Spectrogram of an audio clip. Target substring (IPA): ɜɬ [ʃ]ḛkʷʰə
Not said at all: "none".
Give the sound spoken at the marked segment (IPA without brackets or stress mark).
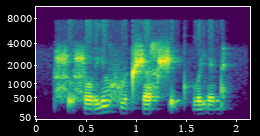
ʃ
